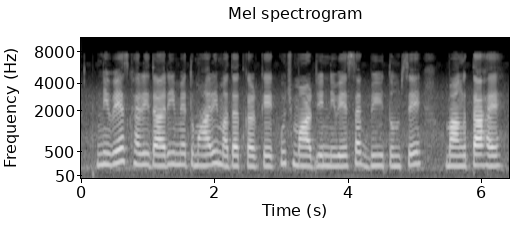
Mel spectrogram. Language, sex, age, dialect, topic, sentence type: Hindi, female, 18-24, Marwari Dhudhari, banking, statement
